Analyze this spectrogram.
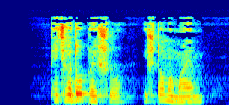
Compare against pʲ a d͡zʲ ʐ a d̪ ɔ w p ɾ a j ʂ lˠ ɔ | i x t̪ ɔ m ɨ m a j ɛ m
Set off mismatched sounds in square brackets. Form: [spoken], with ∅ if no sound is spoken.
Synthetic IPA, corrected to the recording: pʲ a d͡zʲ [ɣ] a d̪ ɔ w p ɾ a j ʂ lˠ ɔ | i [ʂ] t̪ ɔ m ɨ m a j ɛ m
